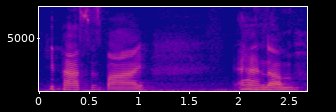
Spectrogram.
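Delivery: ordinary delivery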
